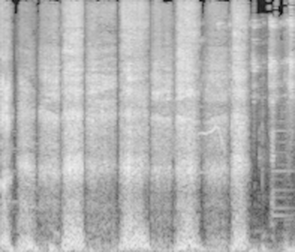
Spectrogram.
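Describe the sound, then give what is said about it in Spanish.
A voice imitates a woman's 'asthmatic orgasm' with gasping moans: a rapid series of loud, breathy, rasping grunts, around eight in a steady rhythm, each a harsh wheezing heave before the sound cuts off. “Pues, el orgasmo asmático es cuando la mujer está así.”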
